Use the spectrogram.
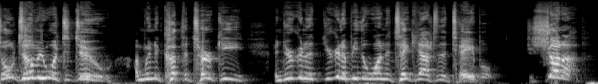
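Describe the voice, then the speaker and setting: A put-on character voice, gruff and high-pitched, at a very fast pace. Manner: angry, curt.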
